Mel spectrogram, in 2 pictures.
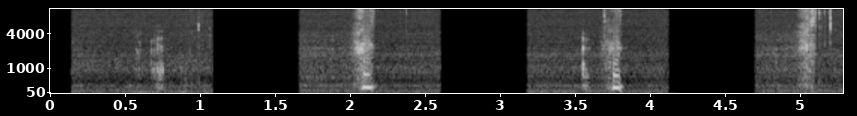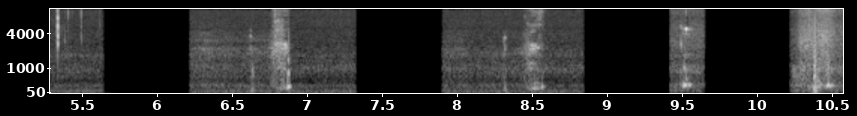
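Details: Hiccups lasting 13 hours 20 minutes after meals and a cup of soda: abrupt short catches in the breath, about one every two seconds, between stretches of silence.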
